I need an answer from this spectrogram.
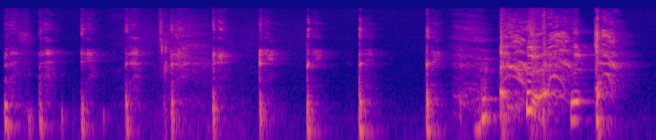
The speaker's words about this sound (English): And you're not even smoking. You're just fucking coughing. Actually, I'm wheezing. Wheezing!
